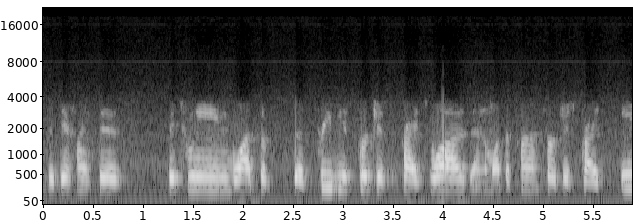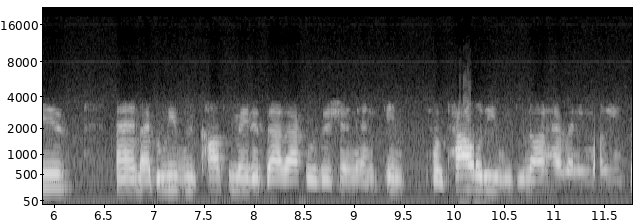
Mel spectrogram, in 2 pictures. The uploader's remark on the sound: RXMD 2019 3rd Quarterly Conference Call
